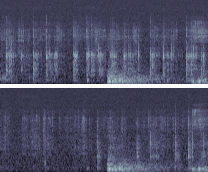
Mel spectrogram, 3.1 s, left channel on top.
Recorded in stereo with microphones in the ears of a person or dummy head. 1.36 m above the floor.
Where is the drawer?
10° left (ahead or behind), 9 m.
